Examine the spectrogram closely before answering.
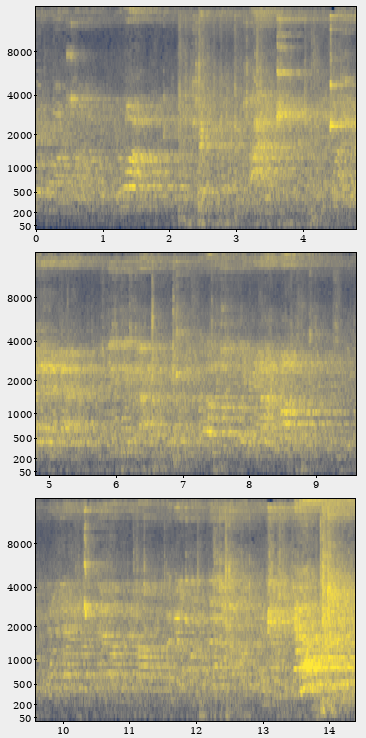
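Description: Athletic shoes squeak on an indoor court.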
